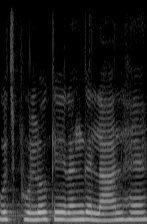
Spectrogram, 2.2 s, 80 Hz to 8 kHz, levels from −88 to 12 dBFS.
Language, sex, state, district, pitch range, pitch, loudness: Hindi, female, Bihar, Bhagalpur, 245-255 Hz, 250 Hz, -27 LUFS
